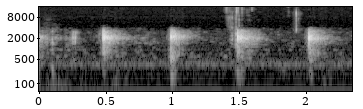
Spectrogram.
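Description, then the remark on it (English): Four crisp, sharp finger snaps on beats two and four of a counted beat land at an even, steady pulse about half a second apart, each one bright and clicky, with nothing else sounding in between. “And then you clap your hands or pat your feet or snap your fingers on the 2 and 4.”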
